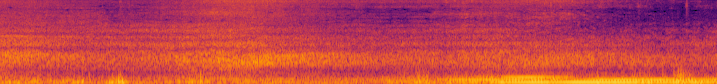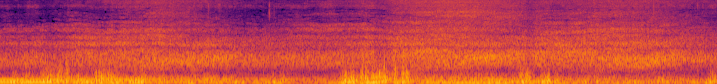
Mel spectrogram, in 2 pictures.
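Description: Road traffic: cars passing one after another, with tyre noise and a low rumble. It is loudest about four to five seconds in, as one car goes by with a steady engine hum.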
